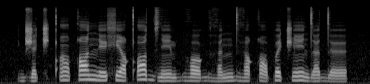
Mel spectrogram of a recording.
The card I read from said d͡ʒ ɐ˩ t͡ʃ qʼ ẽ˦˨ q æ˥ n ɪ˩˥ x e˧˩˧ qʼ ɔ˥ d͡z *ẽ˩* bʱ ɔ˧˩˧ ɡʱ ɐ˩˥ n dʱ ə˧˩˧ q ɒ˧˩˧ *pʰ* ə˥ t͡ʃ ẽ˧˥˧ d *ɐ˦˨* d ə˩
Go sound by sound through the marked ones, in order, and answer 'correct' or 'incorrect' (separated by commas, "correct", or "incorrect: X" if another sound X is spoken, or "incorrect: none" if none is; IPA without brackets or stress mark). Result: correct, incorrect: p, incorrect: ɐ˩˥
